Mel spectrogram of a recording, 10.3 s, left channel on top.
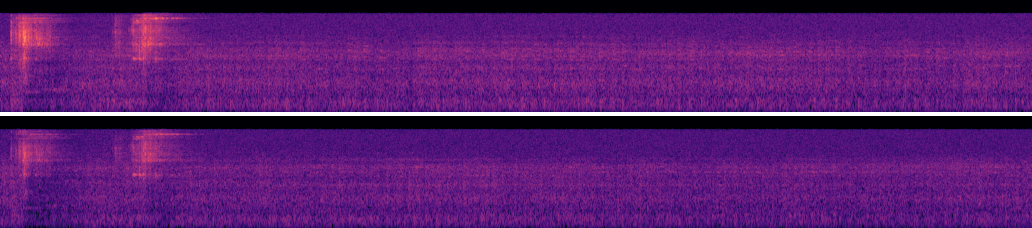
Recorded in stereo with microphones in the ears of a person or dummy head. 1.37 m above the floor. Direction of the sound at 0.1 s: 20° left (ahead or behind).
